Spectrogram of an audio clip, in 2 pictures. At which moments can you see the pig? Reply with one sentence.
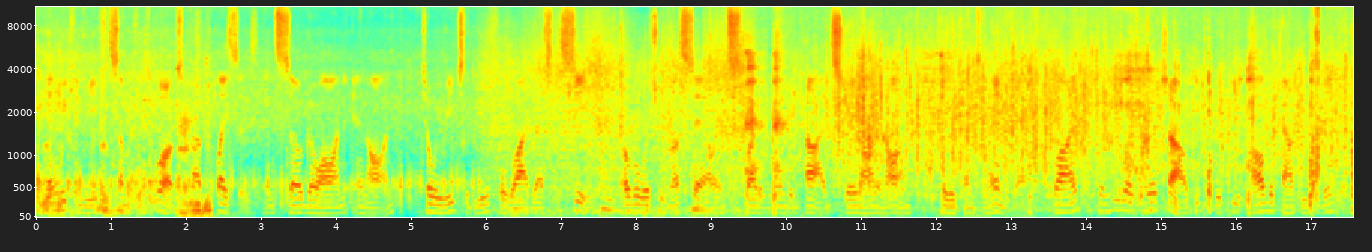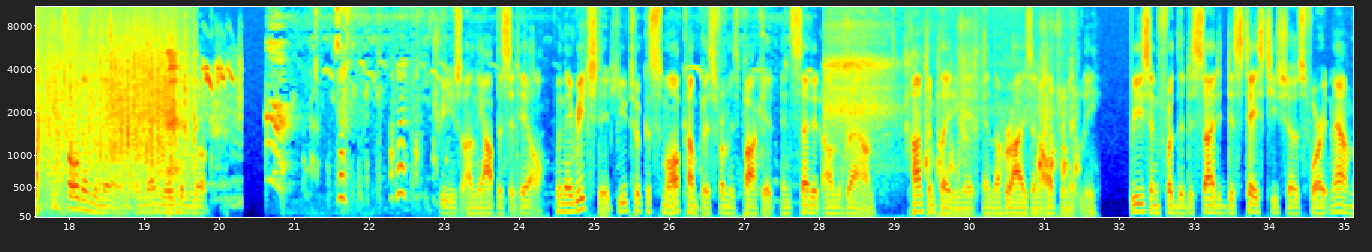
You can hear the pig from 0.0 to 2.4 s.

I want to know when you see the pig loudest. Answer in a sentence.
The volume of the pig peaks at 2 seconds.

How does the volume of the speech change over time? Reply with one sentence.
The loudness of the speech stays about the same.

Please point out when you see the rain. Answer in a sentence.
The rain can be heard from 0.0 to 19.8 s.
